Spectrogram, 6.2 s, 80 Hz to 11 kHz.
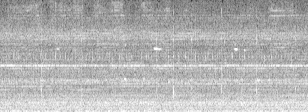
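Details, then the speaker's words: Brown & Sharpe Micromaster 510 surface grinder with a Walker 5x10 permanent magnetic chuck, doing a spark-out pass on steel. Smooth, even high hiss of the wheel and a steady spindle-bearing hum with no knocks or rumble. Normal spindle running. "so i'm gonna go ahead and do a quick grind with this show you the finish of the part and you can hear the spindle bearings so quick spark out pass"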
